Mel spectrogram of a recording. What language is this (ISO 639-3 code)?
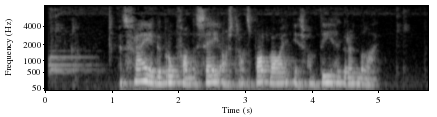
fry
